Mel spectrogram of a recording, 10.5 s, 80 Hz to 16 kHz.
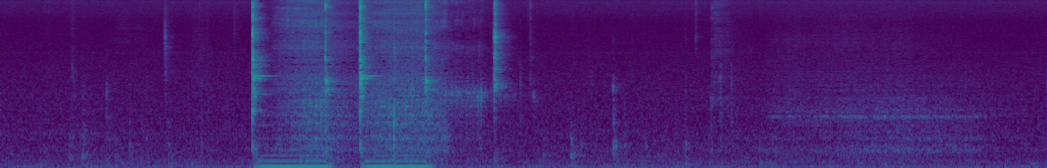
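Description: A homemade 120-volt AC e-cig firing twice, each burst under a second, as it is drawn on. A steady electrical buzz mixes with the hiss of the atomizer coil vaporising liquid, and each burst starts with a click from the relay switching. More sharp clicks follow a second or so after the second burst.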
